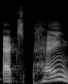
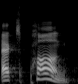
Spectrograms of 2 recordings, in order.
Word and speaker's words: XPeng: chinese automaker x-pung we've been pronouncing it x-pang this whole time but apparently it's x-pung it's released a video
